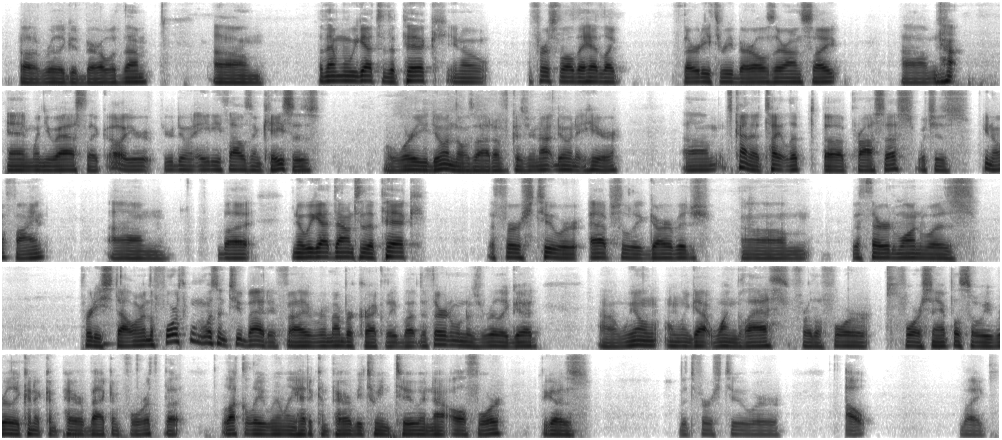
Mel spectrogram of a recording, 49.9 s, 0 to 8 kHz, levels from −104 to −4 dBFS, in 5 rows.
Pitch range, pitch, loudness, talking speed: 95-110 Hz, 100 Hz, -19 LUFS, 180 wpm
